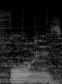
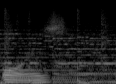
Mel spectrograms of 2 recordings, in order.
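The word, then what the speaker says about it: orz: despair dejection or frustration there's no set way to pronounce it people may pronounce it as words words wars or oars i used to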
